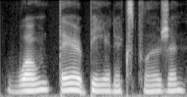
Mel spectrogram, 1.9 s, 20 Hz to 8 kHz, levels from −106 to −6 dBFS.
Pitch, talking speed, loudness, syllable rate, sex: 150 Hz, 160 wpm, -18 LUFS, 4.7 syllables/s, female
